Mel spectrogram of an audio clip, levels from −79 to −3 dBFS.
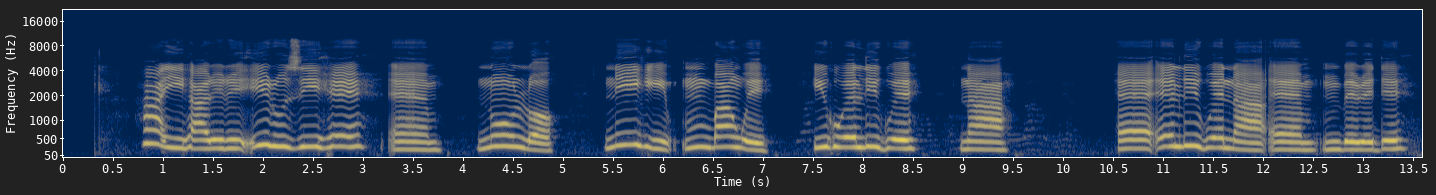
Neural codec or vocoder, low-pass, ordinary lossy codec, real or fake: none; 9.9 kHz; none; real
